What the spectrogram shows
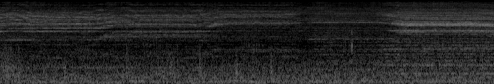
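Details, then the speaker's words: B20 engine leak-down test under pressure: constant hissing rush of air out the exhaust because the piston is off top dead centre and the exhaust valve is open; crank not set at TDC. "There we go, that's the exhaust. Here we go. It's closing, we still hear it leaking out the exhaust."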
